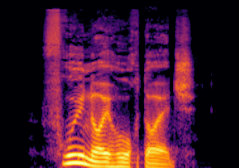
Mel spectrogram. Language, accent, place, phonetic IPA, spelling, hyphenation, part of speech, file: German, Germany, Berlin, [fʁyːˈnɔɪ̯hoːxˌdɔɪ̯t͡ʃ], Frühneuhochdeutsch, Früh‧neu‧hoch‧deutsch, proper noun, De-Frühneuhochdeutsch.ogg
- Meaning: Early New High German (the period 1350 to 1650)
